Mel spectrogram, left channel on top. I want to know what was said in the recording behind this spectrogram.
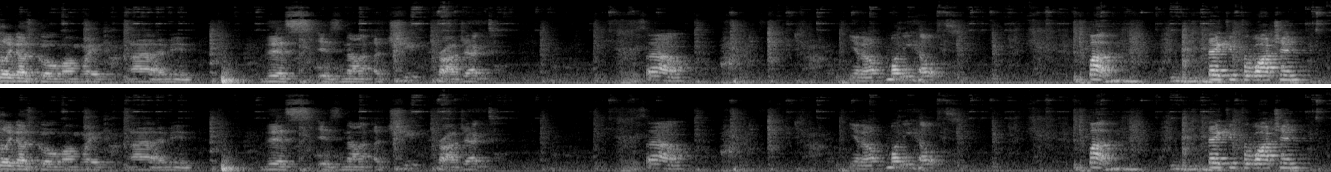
does go a long way. I mean, this is not a cheap project. So, you know, money helps. But, thank you for watching.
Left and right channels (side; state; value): right; quieter; 4.5 dB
